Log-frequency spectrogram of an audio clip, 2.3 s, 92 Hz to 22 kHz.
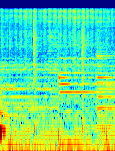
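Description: Soft 4B graphite drawing pencil scratching on paper in shading strokes, under background music of held notes that change about a second in.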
